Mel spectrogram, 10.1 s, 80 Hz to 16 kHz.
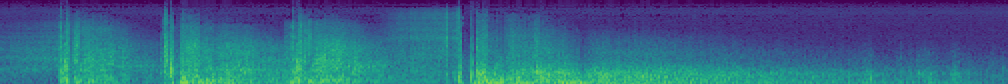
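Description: A late-19th-century 64-pounder muzzle-loading gun fires in several sharp, booming blasts, with the reports spaced over a few seconds and each followed by a long rolling echo that fades slowly.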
